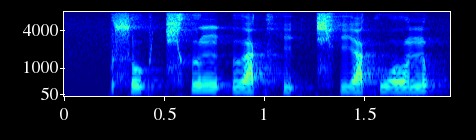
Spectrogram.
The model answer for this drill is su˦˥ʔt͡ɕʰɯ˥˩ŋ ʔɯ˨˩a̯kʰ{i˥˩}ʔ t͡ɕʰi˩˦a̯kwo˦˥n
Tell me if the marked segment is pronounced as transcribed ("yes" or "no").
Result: no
